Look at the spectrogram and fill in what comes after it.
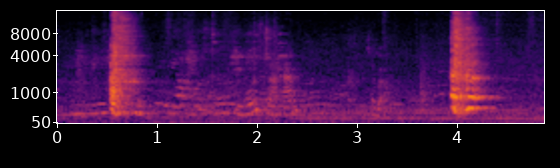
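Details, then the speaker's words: Simulated nursing demonstration of effective coughing with a seated patient: deep breath held 3 seconds, then cough quickly, with auscultation checked before and after. Two sharp, forceful single coughs separated by quiet breathing; a deliberate voluntary cough. "Tindakan yang kedua yaitu ibu menarik napas dalam-dalam dan tahan selama 3 detik, lalu batukan dengan cepat. Saya contohkan ya ibu."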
